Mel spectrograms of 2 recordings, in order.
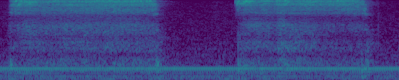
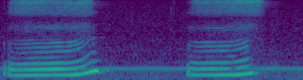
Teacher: And this one we can remind our kids to turn their voice on as well. For the S, our voice is off. For the Z, our voice is on.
